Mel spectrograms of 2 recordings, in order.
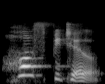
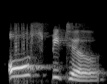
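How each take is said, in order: First: "hospital" with a clear H at the front; sounded H. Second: "hospital" said as "ospital"; wrongly silent H. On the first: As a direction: breathe out the H in "hospital". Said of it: "It is hospital". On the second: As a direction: drop the H from "hospital". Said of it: "you cannot say hospital". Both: Shown as a demonstration.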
